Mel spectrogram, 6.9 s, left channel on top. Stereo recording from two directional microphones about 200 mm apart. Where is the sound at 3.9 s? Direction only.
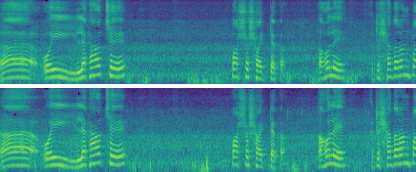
20° left (ahead or behind).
